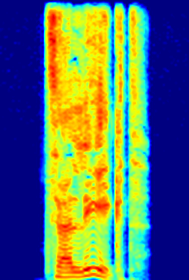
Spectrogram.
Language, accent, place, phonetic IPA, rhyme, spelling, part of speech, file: German, Germany, Berlin, [ˌt͡sɛɐ̯ˈleːkt], -eːkt, zerlegt, verb, De-zerlegt.ogg
- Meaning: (verb) past participle of zerlegen; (adjective) 1. disassembled 2. fragmented 3. analyzed / analysed 4. decomposed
